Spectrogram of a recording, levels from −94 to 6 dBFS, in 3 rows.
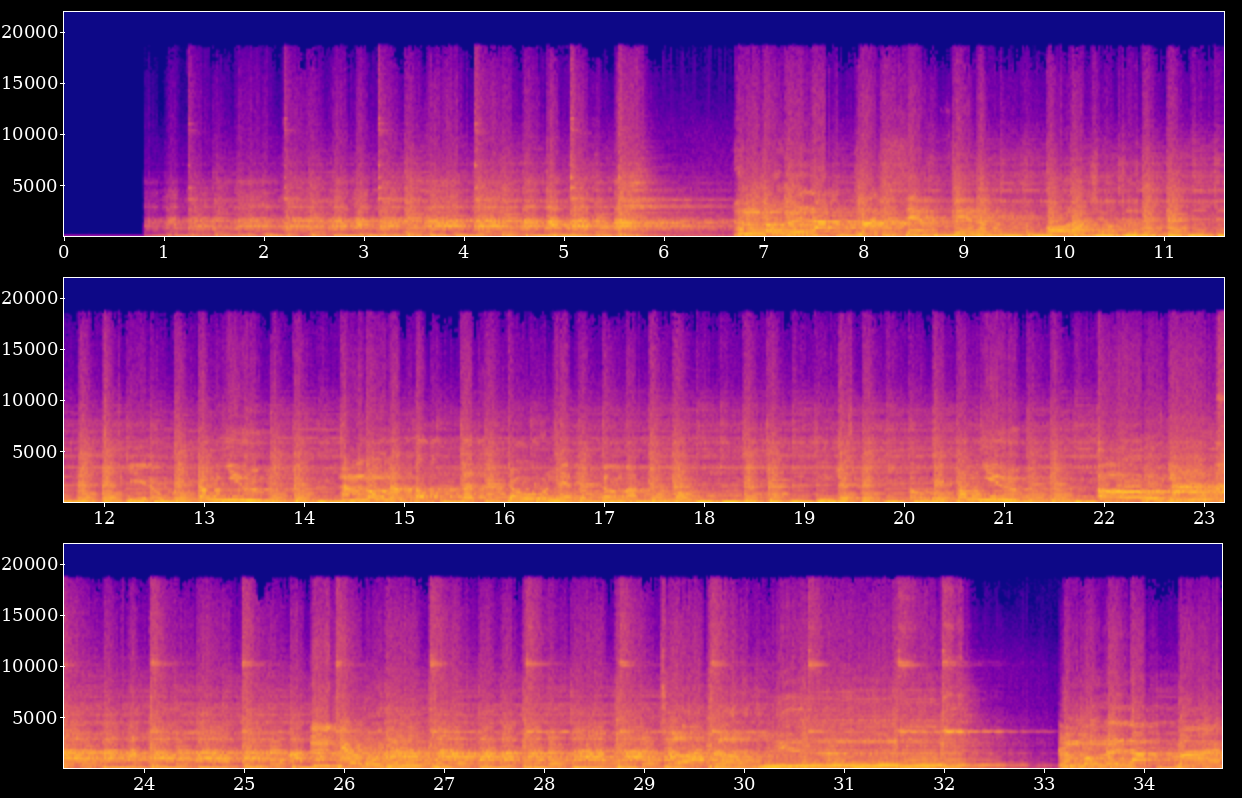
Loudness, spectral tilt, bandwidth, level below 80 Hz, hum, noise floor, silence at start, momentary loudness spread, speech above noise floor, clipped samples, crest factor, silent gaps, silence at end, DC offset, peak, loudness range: -11 LUFS; -5 dB/octave; 19 kHz; -20 dBFS; none; -89 dBFS; 0.8 s; 6 LU; 79 dB; under 0.1%; 10 dB; none; 0 s; 0.2%; 0 dBFS; 3 LU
